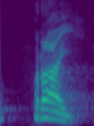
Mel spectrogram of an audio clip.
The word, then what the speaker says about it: fry: FR को क्या लिखते हैं, फ्र, और अंतिम में मैंने बताया कि अंतिम में Y आएगा तो उसका उच्चारण हो जाएगा दोस्तों आई के रूप में, तो हो जाएगा दोस्तों फ्राई।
